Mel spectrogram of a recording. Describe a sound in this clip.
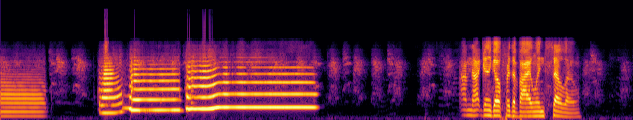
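A trombone plays loud, sustained notes close by.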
